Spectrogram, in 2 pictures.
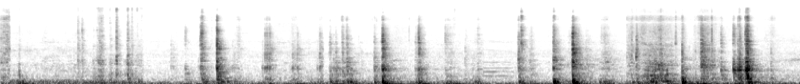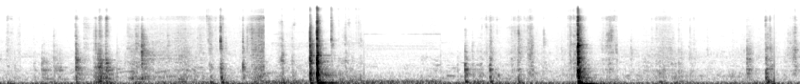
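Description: Irregular clicks, knocks and rattles of PC parts being handled, screwed in and cable connectors plugged into the motherboard, with sharper clicks about eleven and fourteen seconds in, over a steady low hum.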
